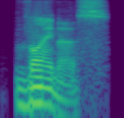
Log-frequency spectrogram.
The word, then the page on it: vinous: British English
